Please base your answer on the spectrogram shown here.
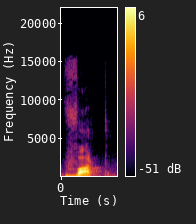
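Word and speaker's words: Vata: Você vai ver muitas pessoas na Índia pronunciando, por exemplo, o nome dos doshas como Vat, Pit, Kapha. Eles tiram o negócio da última vogal.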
